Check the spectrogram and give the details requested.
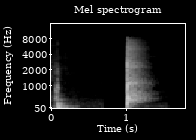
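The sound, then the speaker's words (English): Two sharp hand claps about a second apart, made to sync audio for editing a recording, each a bright, punchy smack with a short ringing tail, followed by silence. No one speaks. “Because now the audio is all fucked again, and it's going to be hard for me to figure out which clap was legit.”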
